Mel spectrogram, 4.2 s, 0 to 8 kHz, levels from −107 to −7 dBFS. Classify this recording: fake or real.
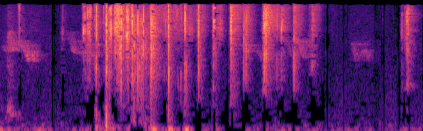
real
